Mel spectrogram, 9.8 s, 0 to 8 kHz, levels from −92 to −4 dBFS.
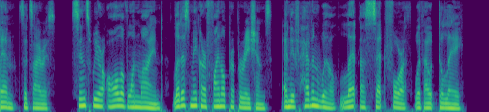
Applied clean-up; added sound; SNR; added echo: none; none; none; none.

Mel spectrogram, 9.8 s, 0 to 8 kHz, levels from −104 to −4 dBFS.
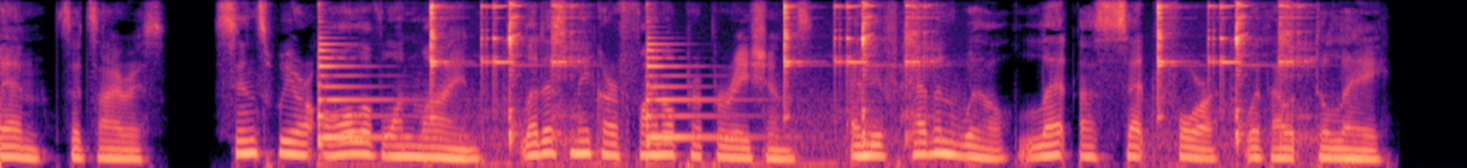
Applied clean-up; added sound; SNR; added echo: none; Cutlery, silverware / Dishes, pots, and pans + Plucked string instrument; 0 dB; none.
